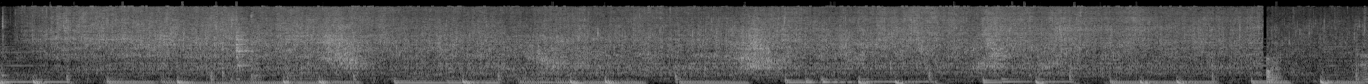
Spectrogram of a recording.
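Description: Chicken pieces fry in hot oil with onion and garlic, a steady close sizzle broken by repeated scraping stirs and spatters.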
